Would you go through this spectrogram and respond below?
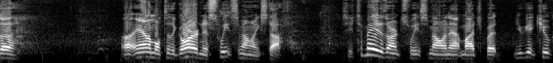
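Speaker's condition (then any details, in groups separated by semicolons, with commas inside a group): No condition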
